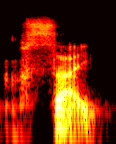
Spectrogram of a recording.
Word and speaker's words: psi: single greek symbol uh psi or plus i and depending on where from so the pronunciation is slightly different so i usually call it psy subside as a function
